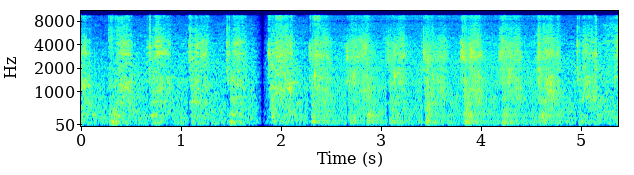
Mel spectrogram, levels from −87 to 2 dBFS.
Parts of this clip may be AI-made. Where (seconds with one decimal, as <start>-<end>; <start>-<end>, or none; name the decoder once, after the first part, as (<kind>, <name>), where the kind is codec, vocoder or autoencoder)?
2.4-4.8 (vocoder, WaveNeXt)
